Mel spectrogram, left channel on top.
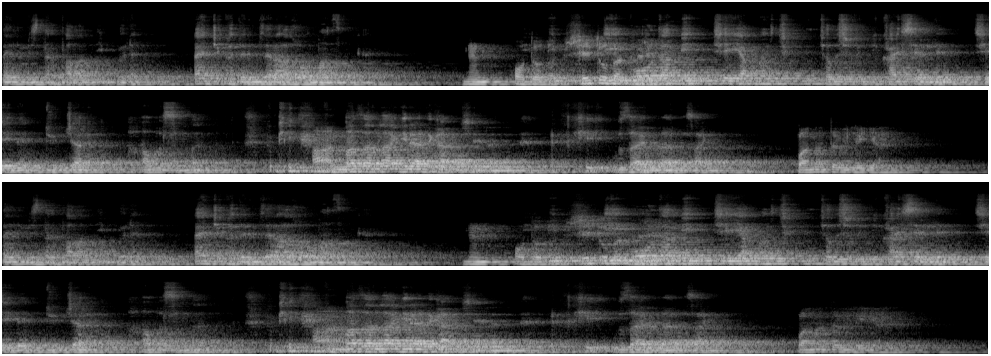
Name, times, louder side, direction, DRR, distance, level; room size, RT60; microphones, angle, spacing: voice 1, 0.0-1.4 1.9-3.3 3.6-3.7 5.2-5.6 6.0-9.5 9.7-10.8 11.1-11.9 12.3-17.0, left 1 dB, 40° left, -1 dB, 1.2 m, -21 dB
voice 2, 4.6-6.7 13.0-13.4 16.3-16.4 17.3-17.5 17.8-18.9, left 3 dB, 70° left, 4 dB, 0.4 m, -23 dB
7.7 x 5.7 x 5.0 m, 2.5 s
head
